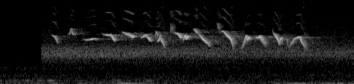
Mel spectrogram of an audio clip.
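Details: House finch song, which females also sing around courtship time, sometimes with extra syllables at the start; a quick, jumbled three-second warble of bright, high, slurred notes, many dropping in pitch, against a quiet background.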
